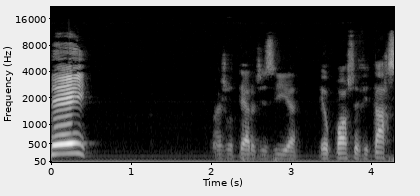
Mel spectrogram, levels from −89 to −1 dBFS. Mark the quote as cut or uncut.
uncut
